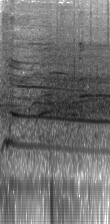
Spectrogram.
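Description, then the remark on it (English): A huge cricket stadium crowd at a one-day World Cup match between India and Pakistan roars and cheers continuously, a dense, exceptionally partisan wall of voices and whoops with a steady droning tone running through it, loud and unbroken throughout. “The crowd was enormous, exceptionally partisan, and exceptionally loud and enthusiastic.”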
